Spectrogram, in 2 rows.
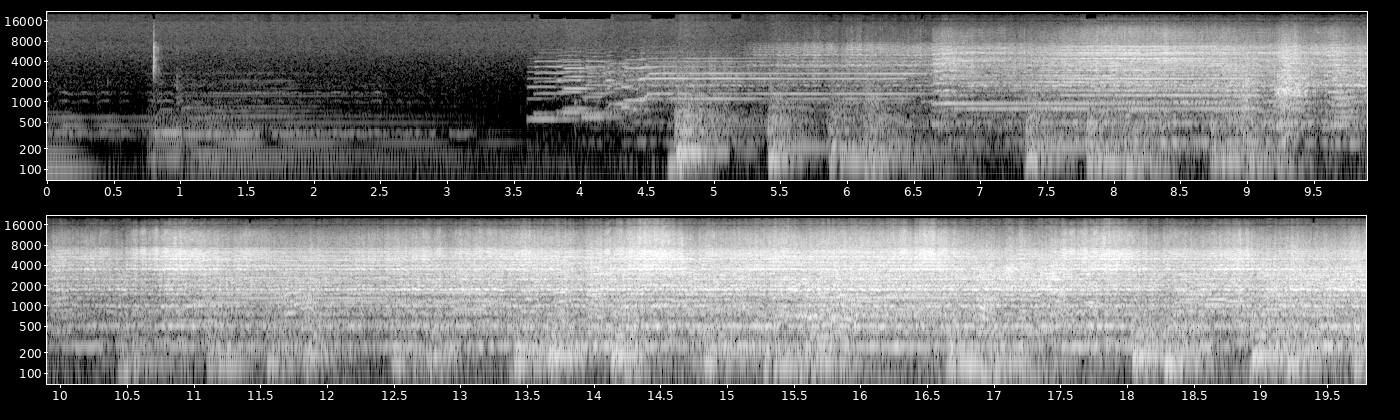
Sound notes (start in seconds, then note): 3.9 dramatic music; 9.1 gasping; 10.7 buzzing; 12.0 yelling; 14.0 dramatic music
